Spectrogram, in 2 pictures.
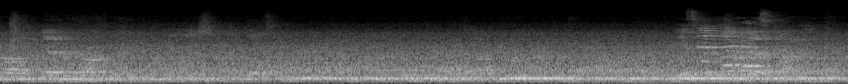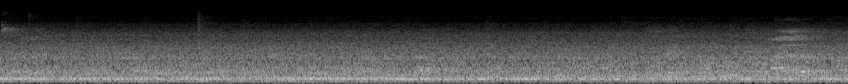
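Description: Computers hum steadily in a room.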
